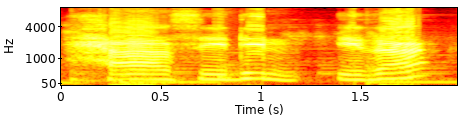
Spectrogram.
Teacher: tanwin bertemu alif dibaca izhar, artinya jelas, hasidin idza.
